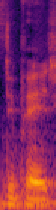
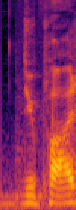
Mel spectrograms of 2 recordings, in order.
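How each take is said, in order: First: The name is pronounced the English way. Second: The name is pronounced the French way.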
